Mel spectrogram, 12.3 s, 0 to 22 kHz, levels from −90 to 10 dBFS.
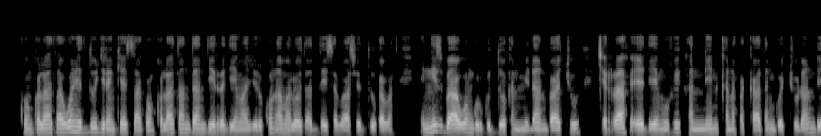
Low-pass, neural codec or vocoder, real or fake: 7.2 kHz; none; real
